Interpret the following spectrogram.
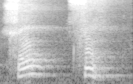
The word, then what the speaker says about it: chanson: بص نطقت الكلمة ازاي؟ chanson يعني لا ان نطقتها ان والاو ان نطقتها ان.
